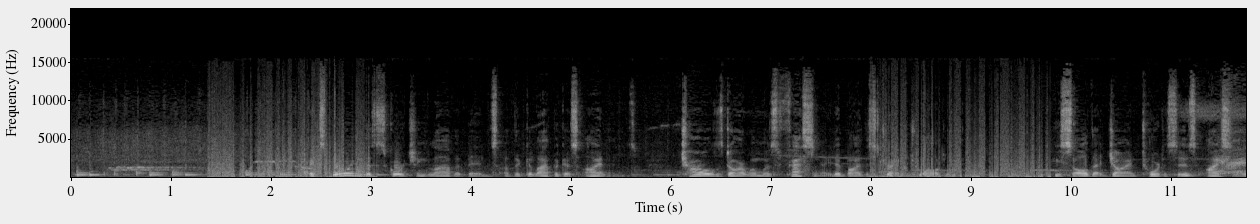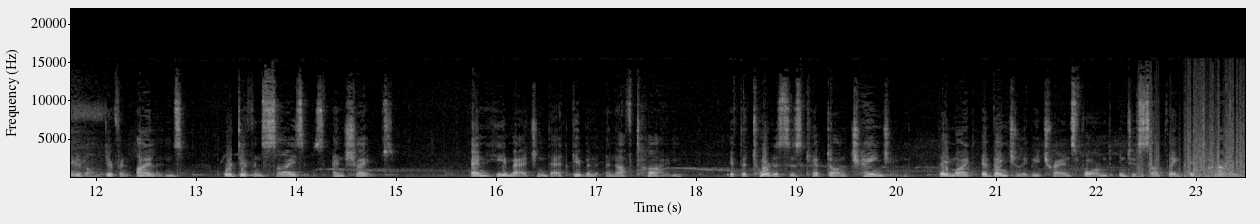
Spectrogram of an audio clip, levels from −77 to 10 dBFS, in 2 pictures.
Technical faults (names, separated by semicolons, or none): loose connector crackle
